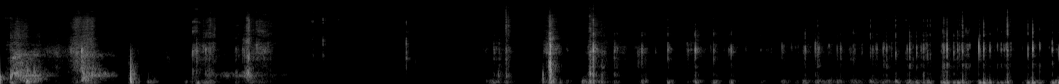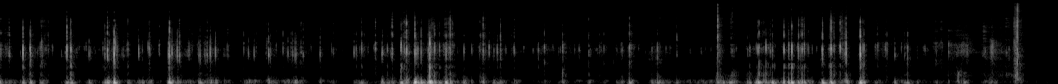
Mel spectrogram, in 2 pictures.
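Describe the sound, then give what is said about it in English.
Crisp scratching of a pen on a notepad as notes are made during a body examination, quick bursts of strokes broken by short pauses, steady and dry with no one speaking. “make a few notes on my notepad as I just examine all the areas of your body just to see what I need to fix, what sort of damage I'm dealing with.”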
